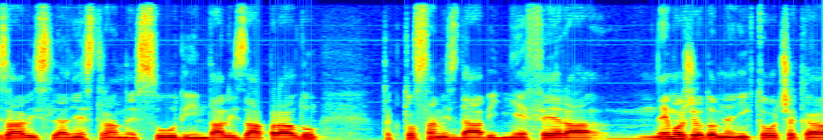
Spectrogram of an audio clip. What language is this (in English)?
Slovak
